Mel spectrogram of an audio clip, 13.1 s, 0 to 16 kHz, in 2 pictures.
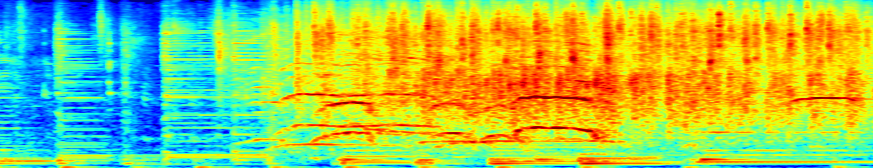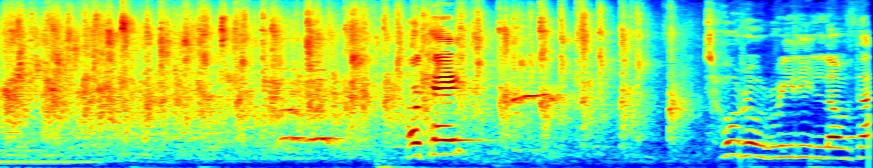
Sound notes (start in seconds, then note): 1.7 applause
